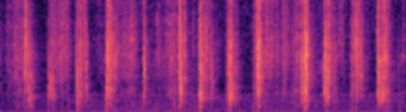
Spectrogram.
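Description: A deck of tarot cards being shuffled by hand: a steady run of irregular card flicks and snaps, several a second.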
